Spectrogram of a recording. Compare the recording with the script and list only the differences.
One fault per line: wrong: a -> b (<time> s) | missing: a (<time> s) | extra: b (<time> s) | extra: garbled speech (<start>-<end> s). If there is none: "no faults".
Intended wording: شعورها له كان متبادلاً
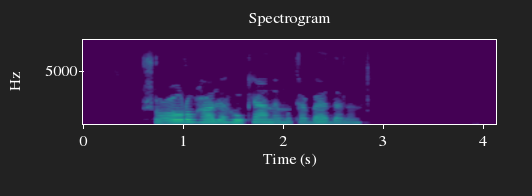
no faults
